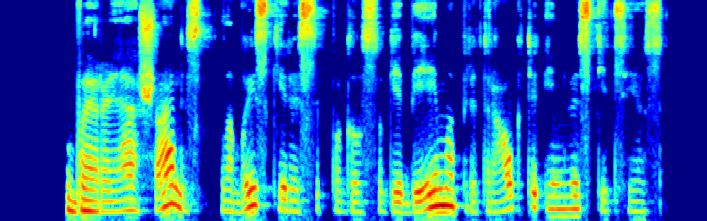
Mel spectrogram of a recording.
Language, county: Lithuanian, Vilnius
